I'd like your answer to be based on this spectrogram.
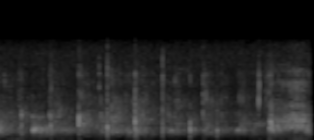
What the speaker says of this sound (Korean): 다시 한번 좀 큰 박수 부탁드립니다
